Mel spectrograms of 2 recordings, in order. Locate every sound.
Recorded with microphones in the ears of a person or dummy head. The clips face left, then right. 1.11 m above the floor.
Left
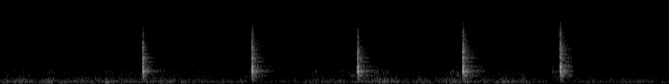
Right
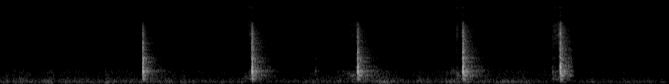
1.4 s chopping: 65° right (ahead or behind)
